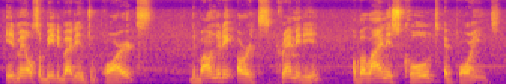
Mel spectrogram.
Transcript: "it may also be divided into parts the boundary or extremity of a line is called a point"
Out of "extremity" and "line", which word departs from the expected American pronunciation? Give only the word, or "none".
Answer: none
